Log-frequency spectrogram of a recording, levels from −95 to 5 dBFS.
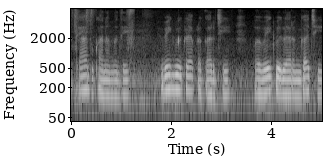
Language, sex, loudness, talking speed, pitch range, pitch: Marathi, female, -28 LUFS, 120 wpm, 140-165 Hz, 145 Hz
